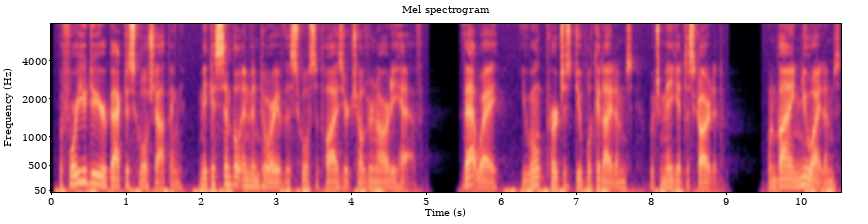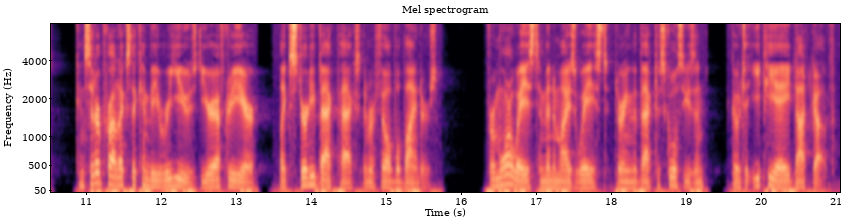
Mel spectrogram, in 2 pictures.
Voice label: psa; back to school shopping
